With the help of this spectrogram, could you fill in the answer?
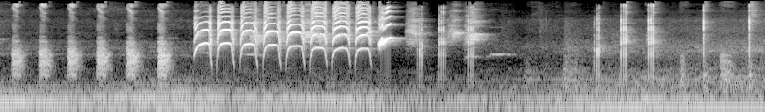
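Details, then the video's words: Javan myna song played as a lure to coax a sluggish, reluctant bird into singing: dry clicking notes, then a fast series of about ten repeated arched harmonic whistles, followed by more sharp clicks and a brief flat tone. "Jalak kebo lelet dan malas bunyi coba putarkan suara ini untuk pancingan"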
